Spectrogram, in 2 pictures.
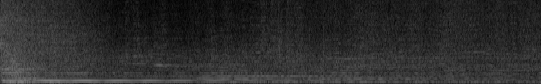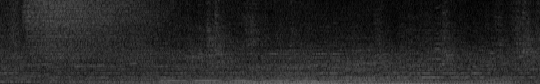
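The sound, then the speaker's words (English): The opening of a piece by Adams: a dense cloud of noise as percussionists scrape cowbells, automobile brake drums and sizzle cymbals, amplified and manipulated by a sound designer; shrill, sustained metallic tones over grinding noise, with a heavier low rumble swelling in the second half. No voices are heard. “what Adams calls a cloud of noise produced by the percussionists as they scrape on a variety of metallic objects like cowbells, automobile brake drums, and sizzle cymbals.”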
